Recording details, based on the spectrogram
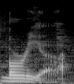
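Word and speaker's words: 真里亞: Of course, it's pronounced Maria.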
